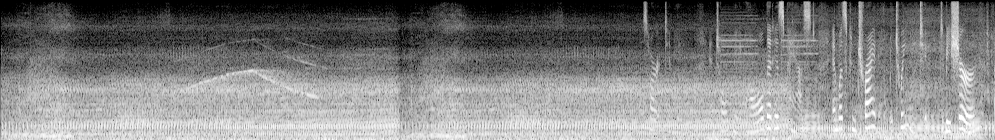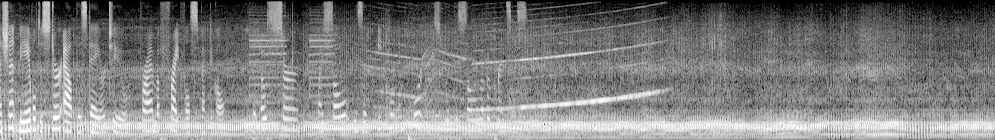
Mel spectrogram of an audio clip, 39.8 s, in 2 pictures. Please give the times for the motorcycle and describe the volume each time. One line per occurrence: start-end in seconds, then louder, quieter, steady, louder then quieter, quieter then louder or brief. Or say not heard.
0.0-39.7 steady.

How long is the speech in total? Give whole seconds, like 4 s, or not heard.
18 s.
